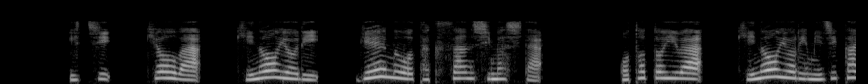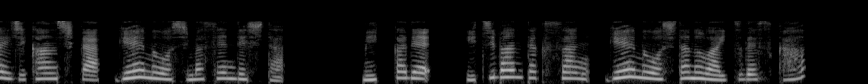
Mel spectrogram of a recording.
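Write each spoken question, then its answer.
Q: 三日で、一番たくさん、ゲームをしたのはいつですか?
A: 今日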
